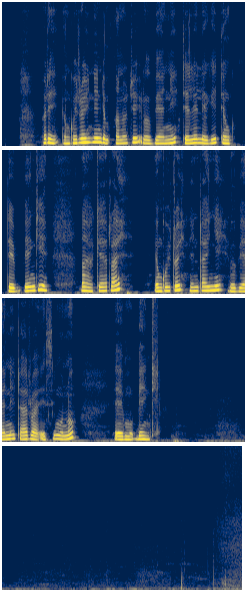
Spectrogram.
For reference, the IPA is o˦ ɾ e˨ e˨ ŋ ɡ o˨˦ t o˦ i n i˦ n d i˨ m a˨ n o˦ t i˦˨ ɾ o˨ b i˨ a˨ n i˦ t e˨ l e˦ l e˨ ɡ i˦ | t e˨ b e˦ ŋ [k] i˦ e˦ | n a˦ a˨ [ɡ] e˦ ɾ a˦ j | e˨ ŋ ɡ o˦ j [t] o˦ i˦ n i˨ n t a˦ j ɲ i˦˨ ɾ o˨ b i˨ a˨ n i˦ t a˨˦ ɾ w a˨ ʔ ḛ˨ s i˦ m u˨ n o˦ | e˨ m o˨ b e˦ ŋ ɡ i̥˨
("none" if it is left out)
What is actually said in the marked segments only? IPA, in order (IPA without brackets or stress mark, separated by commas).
ɡ, k, t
